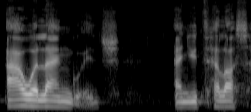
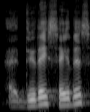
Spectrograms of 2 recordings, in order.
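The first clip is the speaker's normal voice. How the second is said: usual speaking voice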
